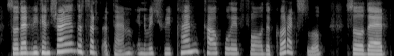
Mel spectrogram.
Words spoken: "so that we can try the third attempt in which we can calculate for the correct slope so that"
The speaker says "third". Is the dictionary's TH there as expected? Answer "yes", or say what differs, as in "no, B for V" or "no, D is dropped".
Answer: no, S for TH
